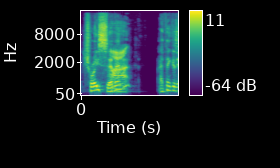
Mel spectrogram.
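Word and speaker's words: Troye Sivan: So it's Troy Sivan.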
